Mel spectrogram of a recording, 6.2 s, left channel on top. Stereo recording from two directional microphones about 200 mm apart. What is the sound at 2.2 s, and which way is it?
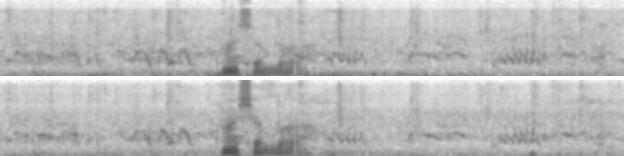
Speech, 20° right (ahead or behind).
